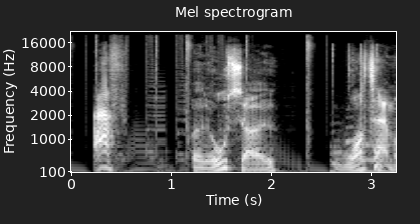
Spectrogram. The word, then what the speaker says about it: AAF: Guess that's how you pronounce it. AF. Like you're barking or something. AF.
